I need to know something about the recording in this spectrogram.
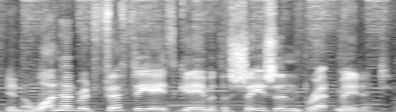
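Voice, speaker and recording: Male American documentary narrator, sports season recap, voice a touch high, light music bed. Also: sing-song, moderate pace. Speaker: narrator of a baseball season review. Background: background music.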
